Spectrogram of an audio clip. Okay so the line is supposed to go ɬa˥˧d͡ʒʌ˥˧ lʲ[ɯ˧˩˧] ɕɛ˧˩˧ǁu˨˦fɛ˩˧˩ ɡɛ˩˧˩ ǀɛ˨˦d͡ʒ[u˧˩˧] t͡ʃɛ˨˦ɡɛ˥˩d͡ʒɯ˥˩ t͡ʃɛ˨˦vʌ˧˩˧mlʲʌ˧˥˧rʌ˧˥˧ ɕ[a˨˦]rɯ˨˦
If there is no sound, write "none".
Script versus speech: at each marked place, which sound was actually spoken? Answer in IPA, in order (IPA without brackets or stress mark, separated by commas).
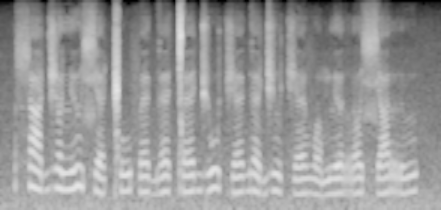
ɯ˧˥˧, u˧˥˧, a˨˦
